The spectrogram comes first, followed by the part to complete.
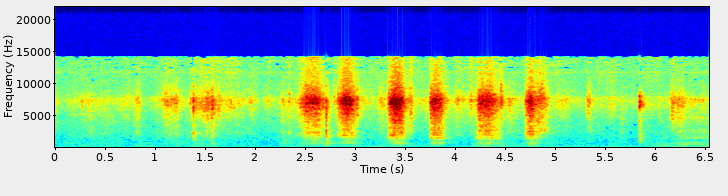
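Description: Hands unwinding yarn from curled synthetic genie locs, the yarn and hair rubbing and rustling: a few faint rustles, then a run of about six short, louder ones in the middle.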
